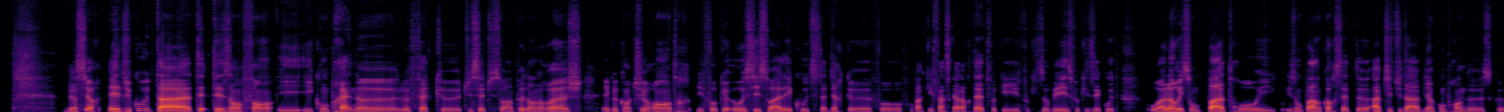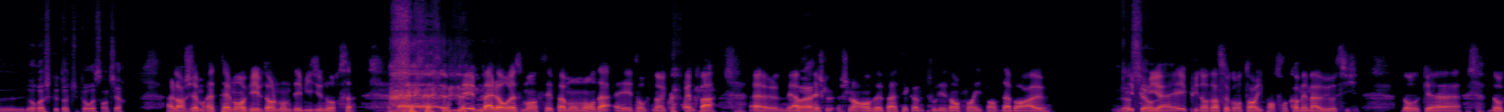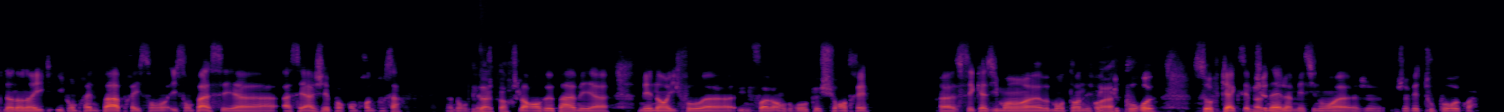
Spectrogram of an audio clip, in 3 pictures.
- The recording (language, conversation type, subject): French, podcast, Comment gères-tu l’équilibre entre le travail et la vie personnelle ?
- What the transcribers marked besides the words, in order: laugh; laugh; stressed: "eux"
